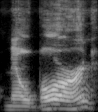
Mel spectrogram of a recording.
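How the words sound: It is said with an American pronunciation.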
